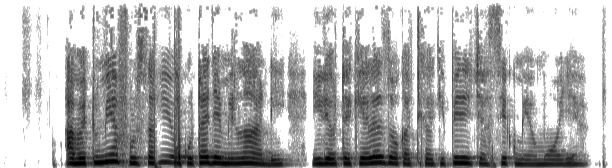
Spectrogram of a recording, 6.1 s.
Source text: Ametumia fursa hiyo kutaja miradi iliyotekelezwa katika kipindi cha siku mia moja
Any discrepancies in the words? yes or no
no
